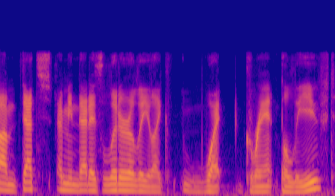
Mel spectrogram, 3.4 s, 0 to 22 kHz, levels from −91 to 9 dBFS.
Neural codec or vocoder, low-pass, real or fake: none; 7.2 kHz; real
